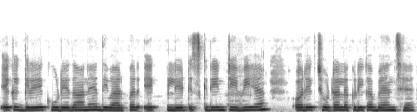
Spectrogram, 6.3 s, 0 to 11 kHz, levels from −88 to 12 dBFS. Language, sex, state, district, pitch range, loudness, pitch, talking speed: Hindi, female, Jharkhand, Deoghar, 240-255 Hz, -11 LUFS, 245 Hz, 170 wpm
